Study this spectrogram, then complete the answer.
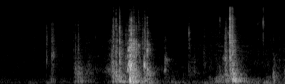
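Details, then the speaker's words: Chevrolet Astro van, shifting into park: two short buzzing clunks about a second apart from the faulty passenger-side door lock actuator. "people keep asking me when I put the uh vehicle in park they hear this sound it's been the actuator for this door here on the passenger side"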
